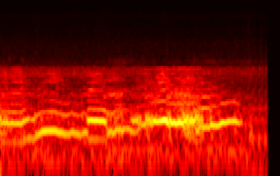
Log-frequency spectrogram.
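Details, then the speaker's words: Rhonchi: continuous low-pitched, snoring, rumbling breath sounds from air passing through large airways partly obstructed by secretions, mucus or inflammation, often changing or clearing after coughing. "Los roncus o roncos son ruidos respiratorios adventicios continuos de tono grave y carácter de un ronquido. Estos son producidos por el paso de aire a través de las vías aéreas grandes, parcialmente obstruidas por secreciones, moco o inflamación."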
